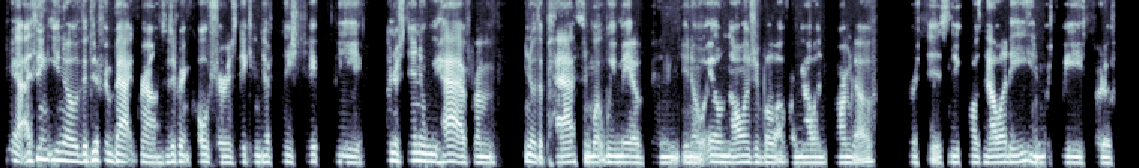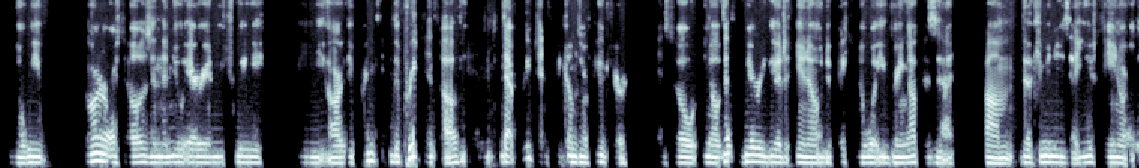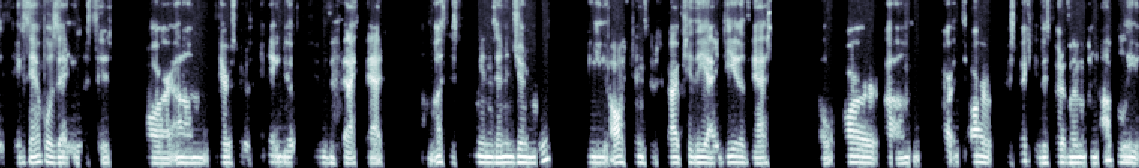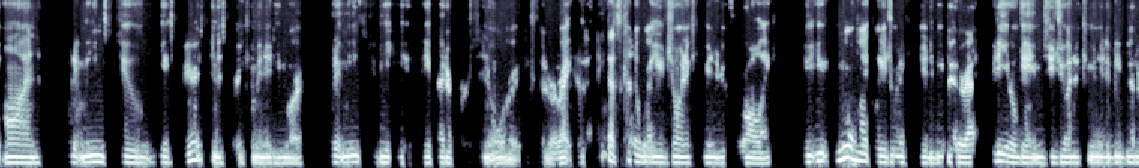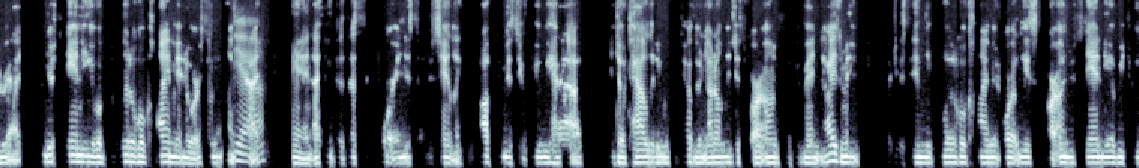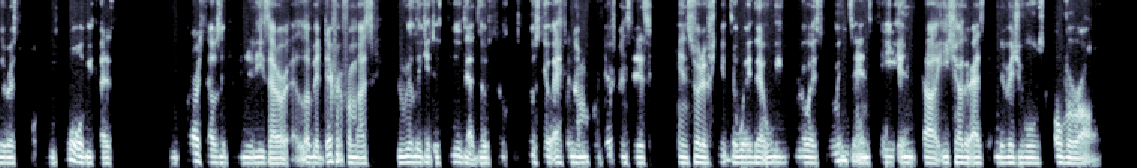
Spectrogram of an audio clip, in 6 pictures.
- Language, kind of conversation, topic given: English, unstructured, What makes a community feel welcoming to everyone?
- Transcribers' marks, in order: distorted speech; static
